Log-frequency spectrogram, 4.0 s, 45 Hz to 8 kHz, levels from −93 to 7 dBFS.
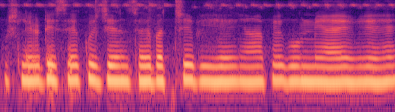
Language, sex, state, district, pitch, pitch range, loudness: Hindi, female, Himachal Pradesh, Shimla, 190 Hz, 185-195 Hz, -13 LUFS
